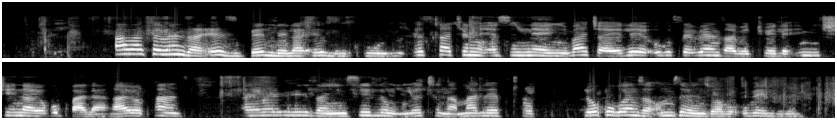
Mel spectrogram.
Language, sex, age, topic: North Ndebele, female, 50+, health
